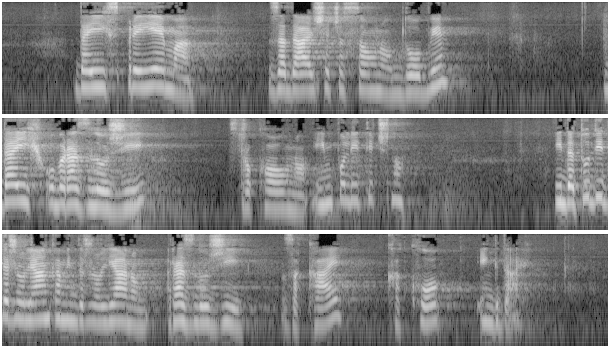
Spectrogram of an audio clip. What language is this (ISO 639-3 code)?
slv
